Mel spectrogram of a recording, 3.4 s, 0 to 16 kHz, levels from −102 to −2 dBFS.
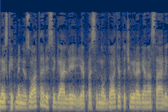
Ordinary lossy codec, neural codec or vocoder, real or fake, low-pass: MP3, 48 kbps; vocoder, 48 kHz, 128 mel bands, Vocos; fake; 14.4 kHz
